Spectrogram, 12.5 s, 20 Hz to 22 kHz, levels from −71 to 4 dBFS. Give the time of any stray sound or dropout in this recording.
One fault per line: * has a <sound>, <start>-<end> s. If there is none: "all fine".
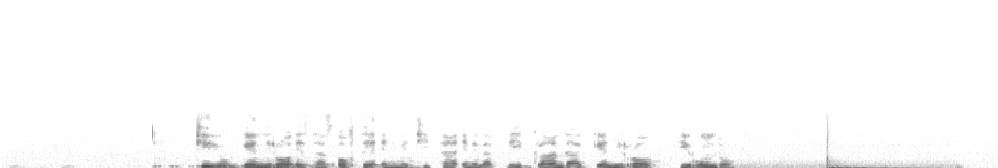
* has a thud, 10.3-11.9 s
